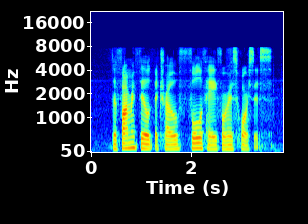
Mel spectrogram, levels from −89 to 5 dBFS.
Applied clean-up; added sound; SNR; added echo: none; none; none; none.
